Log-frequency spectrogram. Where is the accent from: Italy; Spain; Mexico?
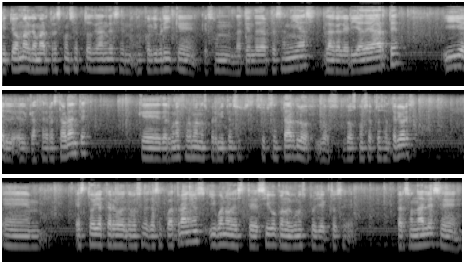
Mexico; León, Guanajuato; also born or lived in Mexico City; now in La Piedad, Mexico; Soy oriundo del Distrito Federal. Me crié en León, Guanajuato, y tengo ya viviendo en La Piedad aproximadamente 4 años.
